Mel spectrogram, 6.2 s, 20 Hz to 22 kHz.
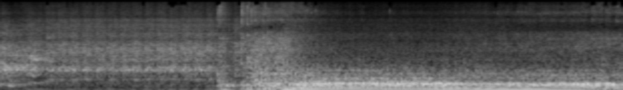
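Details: Dodge Viper V10 with exhaust cut off on both sides, short open pipes: cranks, catches and settles into a loud, raw, deep burble with a hard pulse.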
